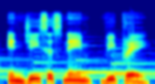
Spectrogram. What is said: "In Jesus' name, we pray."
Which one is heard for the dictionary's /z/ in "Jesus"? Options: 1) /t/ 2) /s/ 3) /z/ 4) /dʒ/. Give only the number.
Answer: 2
